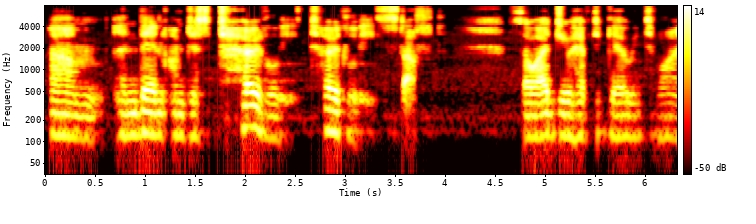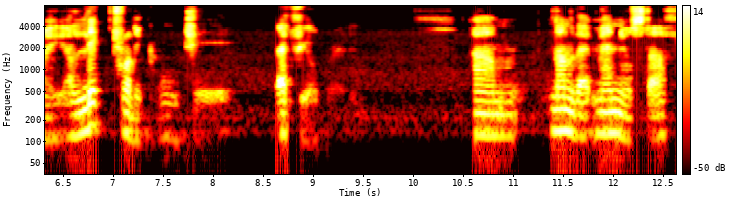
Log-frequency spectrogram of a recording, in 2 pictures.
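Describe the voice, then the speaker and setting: A woman's voice: very deep voice, steady tone, unhurried, husky, rough recording. A woman in her early sixties chatting casually to a webcam at home, rambling with frequent ums. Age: 60s. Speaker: vlogger. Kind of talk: casual chat to camera. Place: small home room indoors. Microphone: laptop webcam.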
